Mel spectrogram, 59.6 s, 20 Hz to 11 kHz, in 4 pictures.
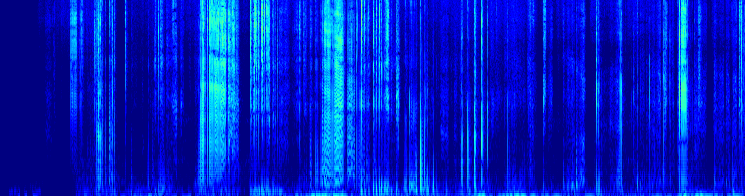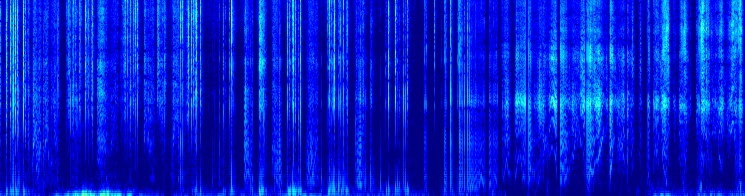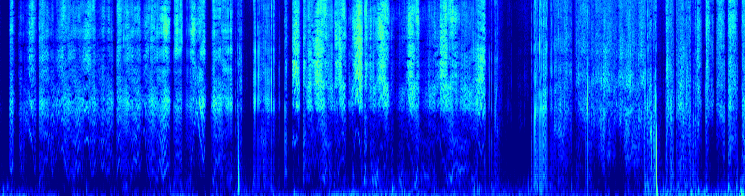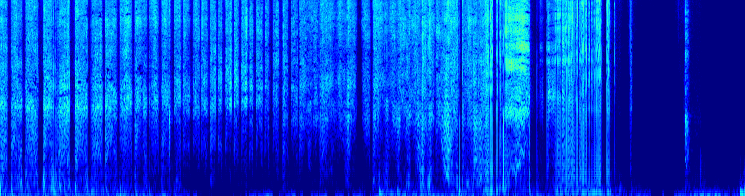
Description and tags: Handling Polystyrene
multi, sample, polystyrene, beyer, ASMR, technica, 13x3, drum, microphone, breckner, scrape, josephson, snare, electrovoice, drums, shure, percussive, sandyrb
